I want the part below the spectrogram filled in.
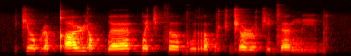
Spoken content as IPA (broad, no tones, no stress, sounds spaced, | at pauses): t͡ʃ ɤː b ɭ ʌ b qʼ ʌː ɭ j ʌ b ɡ͡b ɜː ɡ͡b ʌ t͡ʃ t͡s ɤː ɡ u r ɔ b o t͡ʃ d͡ʒ ɔ ɭ o t͡ʃ i d͡z ɜː ŋ͡m iː b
